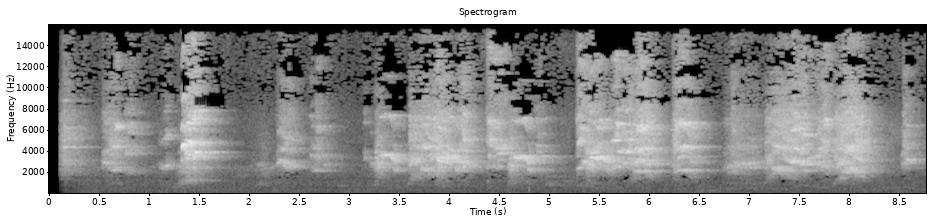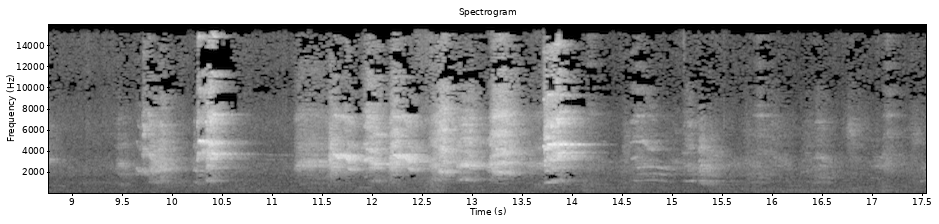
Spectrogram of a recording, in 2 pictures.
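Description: Birds chirping and squawking in quick high-pitched bursts, thinning out to a few faint calls after about fourteen seconds.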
